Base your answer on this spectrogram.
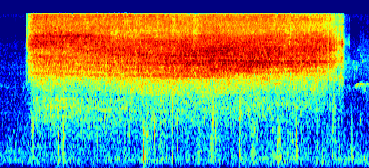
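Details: Wild timber rattlesnake found stretched across a road, rattling in warning after nearly being run over; a steady, high, hissing buzz holds unbroken for about six seconds, then stops abruptly.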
